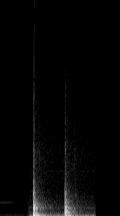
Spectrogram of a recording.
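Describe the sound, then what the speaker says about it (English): Two heavy knocks land on a door about half a second apart in an otherwise silent room, each a loud, hollow thud with a brief boomy ring, set as an effect in a ghost story. "the knocking started again, this time louder and more insistent"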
